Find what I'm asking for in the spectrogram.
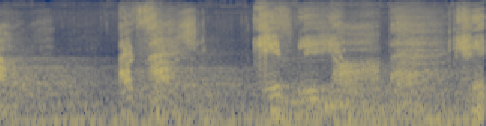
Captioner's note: none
